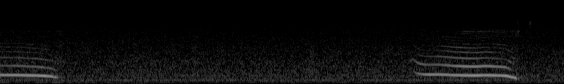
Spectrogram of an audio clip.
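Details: A newly adopted pet cat asleep and snoring indoors, each breath giving a thin whistled tone that glides downward, heard twice about four seconds apart over quiet room hiss.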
